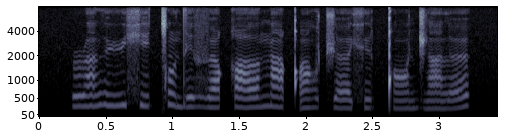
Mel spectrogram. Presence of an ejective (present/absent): present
